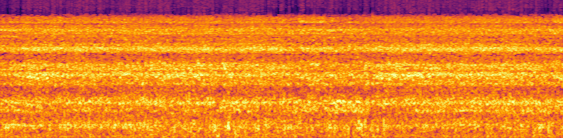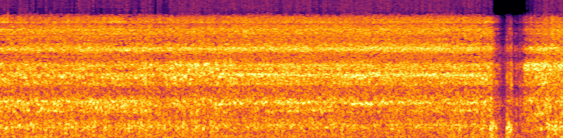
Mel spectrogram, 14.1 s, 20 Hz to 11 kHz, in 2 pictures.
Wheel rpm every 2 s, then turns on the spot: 230, 230, 230, 230, 220, 230, 170.
none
